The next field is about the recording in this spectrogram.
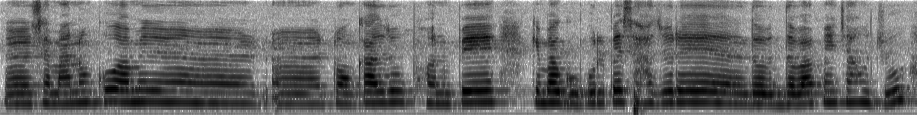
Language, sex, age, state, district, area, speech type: Odia, female, 18-30, Odisha, Mayurbhanj, rural, spontaneous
